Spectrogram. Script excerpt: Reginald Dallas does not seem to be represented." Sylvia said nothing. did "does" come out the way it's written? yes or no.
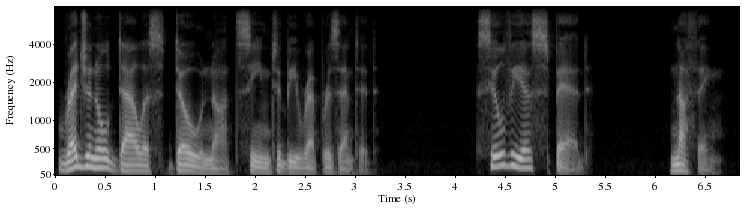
no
